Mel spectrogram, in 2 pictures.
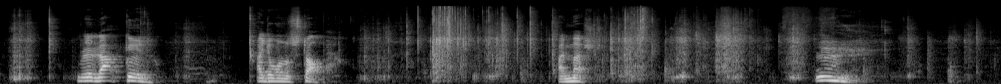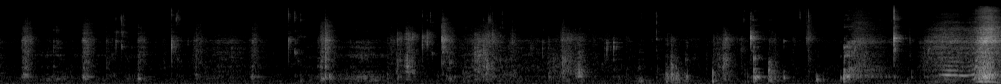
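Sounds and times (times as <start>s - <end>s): crunching and chewing: 0.0s - 0.7s, 3.4s - 18.3s.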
